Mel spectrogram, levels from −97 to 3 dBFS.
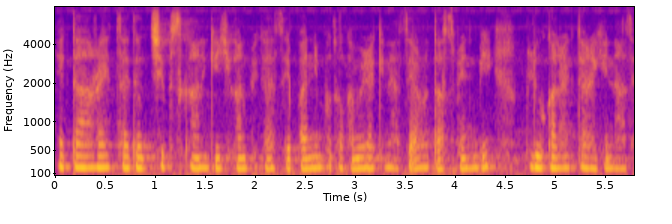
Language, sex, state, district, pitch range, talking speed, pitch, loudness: Nagamese, female, Nagaland, Dimapur, 185-200 Hz, 195 wpm, 190 Hz, -18 LUFS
